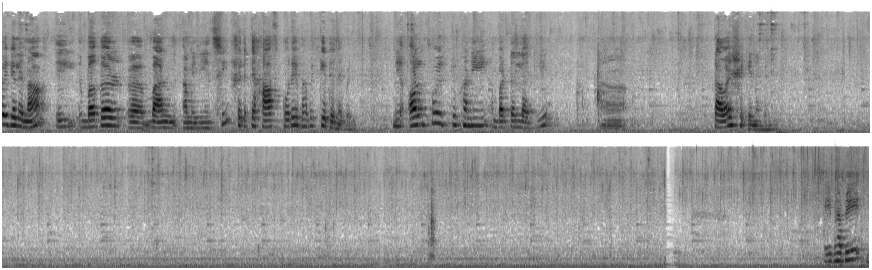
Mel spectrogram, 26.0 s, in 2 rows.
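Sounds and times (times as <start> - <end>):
bread sizzling on a griddle: 11.7 - 26.0.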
